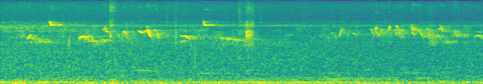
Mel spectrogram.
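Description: Small birds chirping repeatedly, with a low steady rumble of outdoor background noise underneath.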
